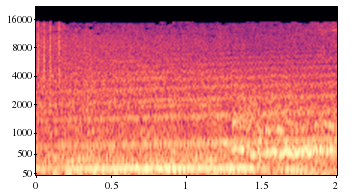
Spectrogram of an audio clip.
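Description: A motor vehicle engine revving in a film soundtrack, with music underneath; its held note steps down in pitch about a second and a half in.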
